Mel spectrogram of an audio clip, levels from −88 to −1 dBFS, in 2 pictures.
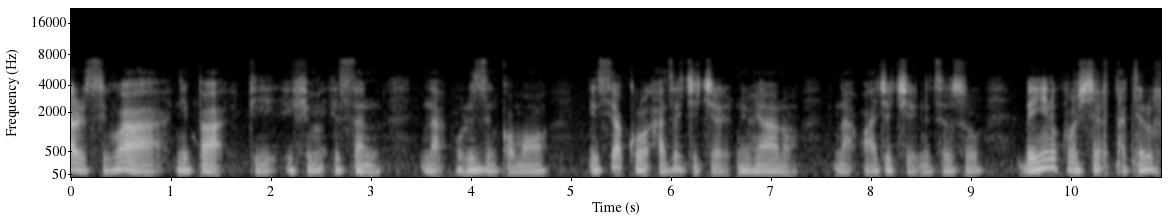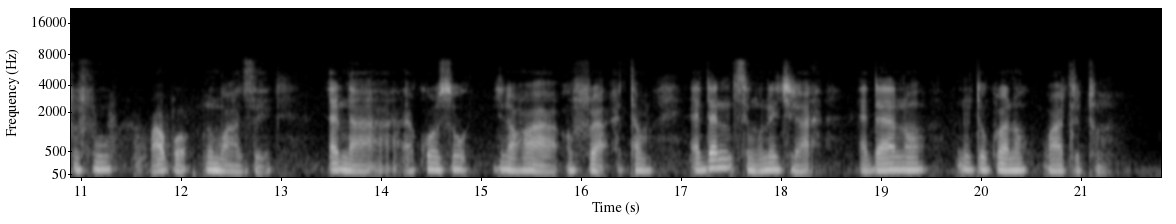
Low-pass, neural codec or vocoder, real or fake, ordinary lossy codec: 7.2 kHz; codec, 16 kHz, 4 kbps, FunCodec, trained on Chinese and English, 50 frames a second; fake; Opus, 64 kbps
